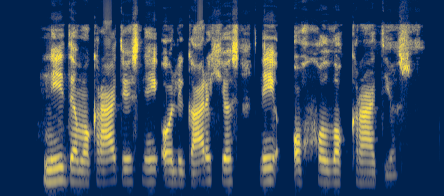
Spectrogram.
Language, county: Lithuanian, Vilnius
